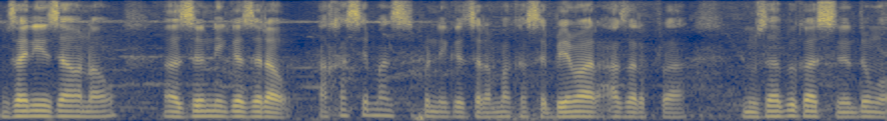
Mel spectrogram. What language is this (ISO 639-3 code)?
brx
